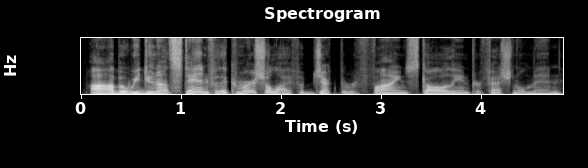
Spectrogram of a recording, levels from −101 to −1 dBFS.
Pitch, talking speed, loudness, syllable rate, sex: 140 Hz, 210 wpm, -21 LUFS, 5.8 syllables/s, male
